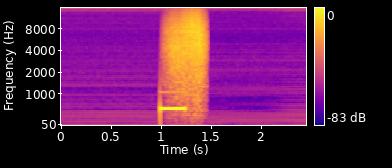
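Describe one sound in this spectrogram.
A game menu gives a short, loud confirming burst as start is selected.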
